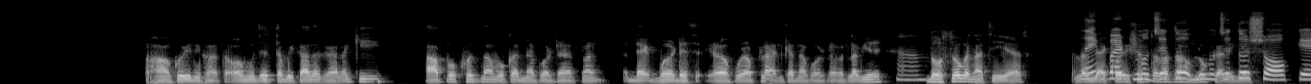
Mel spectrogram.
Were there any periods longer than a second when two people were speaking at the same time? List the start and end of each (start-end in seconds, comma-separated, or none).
10.8-12.5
